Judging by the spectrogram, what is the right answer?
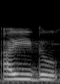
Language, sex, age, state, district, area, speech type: Kannada, female, 30-45, Karnataka, Chitradurga, rural, read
